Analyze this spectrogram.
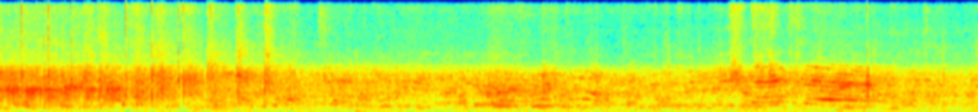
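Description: A crowd of adults and children chatters throughout a hall with a slight echo.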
